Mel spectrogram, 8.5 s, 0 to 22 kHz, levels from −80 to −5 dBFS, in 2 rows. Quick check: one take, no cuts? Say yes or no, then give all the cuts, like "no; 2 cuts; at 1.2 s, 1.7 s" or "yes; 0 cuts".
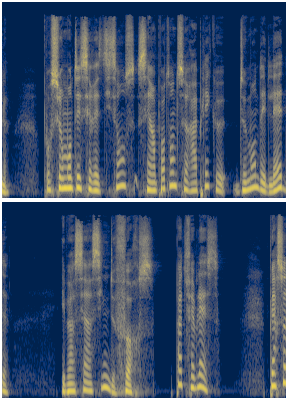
yes; 0 cuts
